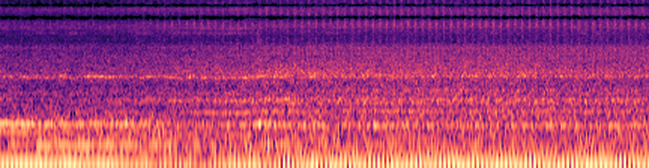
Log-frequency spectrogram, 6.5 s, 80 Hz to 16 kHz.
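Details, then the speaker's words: 1990 BMW 750iL (E32) V12 idling after work: steady, even deep smooth hum with no misses; exhaust note noticeably smoother than before, now sounding like all cylinders run equally. "so far the exhaust note is actually noticeably smoother uh i mean the tone was the same before but we kind of put not like it was missing but i just i truly don't think it was running equally across all cylinders and it really sounds like it is now"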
